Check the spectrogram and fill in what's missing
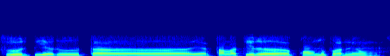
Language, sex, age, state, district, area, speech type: Nepali, male, 45-60, West Bengal, Kalimpong, rural, conversation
